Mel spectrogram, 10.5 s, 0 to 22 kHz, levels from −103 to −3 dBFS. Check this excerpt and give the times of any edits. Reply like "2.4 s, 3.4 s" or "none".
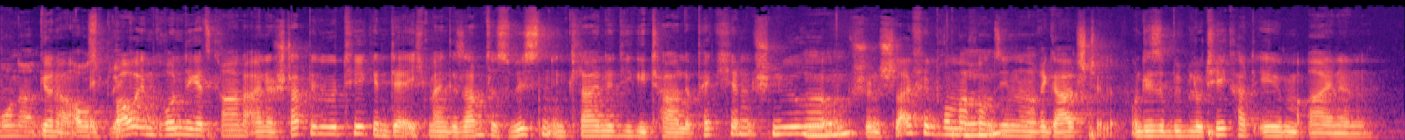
none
